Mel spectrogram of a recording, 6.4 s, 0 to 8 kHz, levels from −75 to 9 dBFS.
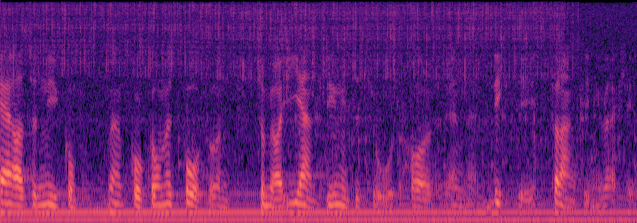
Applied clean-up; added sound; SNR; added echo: none; Sink (filling or washing) / Water tap, faucet / Splash, splatter; 15 dB; none.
